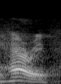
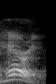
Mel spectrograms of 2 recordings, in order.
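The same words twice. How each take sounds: First: It is said with a New York pronunciation. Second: It is said with a California pronunciation. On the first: "like in New York, you say Harry" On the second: "Out here, we say Harry"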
